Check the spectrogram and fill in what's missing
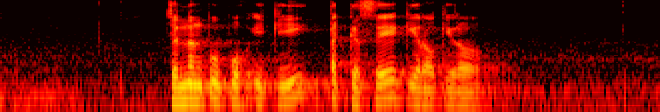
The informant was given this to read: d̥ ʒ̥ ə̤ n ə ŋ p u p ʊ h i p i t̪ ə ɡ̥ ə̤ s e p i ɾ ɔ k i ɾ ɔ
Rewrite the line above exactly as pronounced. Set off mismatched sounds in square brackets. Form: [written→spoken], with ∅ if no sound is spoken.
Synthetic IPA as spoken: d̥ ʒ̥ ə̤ n ə ŋ p u p ʊ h i [p→k] i t̪ ə ɡ̥ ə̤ s e [p→k] i ɾ ɔ k i ɾ ɔ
